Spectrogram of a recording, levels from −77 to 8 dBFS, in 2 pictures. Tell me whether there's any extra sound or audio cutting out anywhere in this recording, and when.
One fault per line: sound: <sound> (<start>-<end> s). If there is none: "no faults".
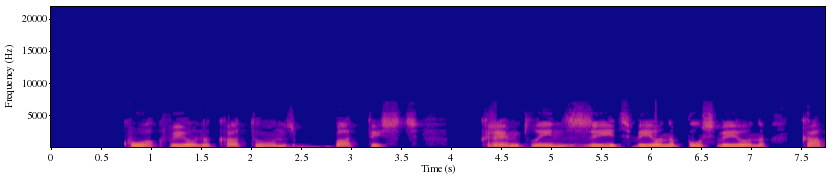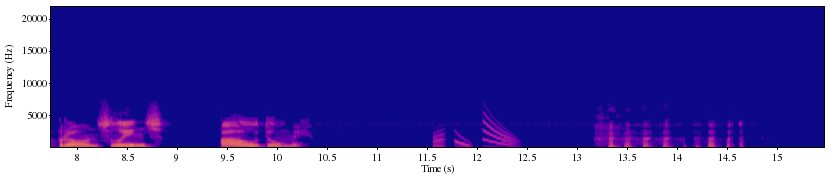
sound: chirp (11.6-12.5 s)
sound: laugh (13.2-14.7 s)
